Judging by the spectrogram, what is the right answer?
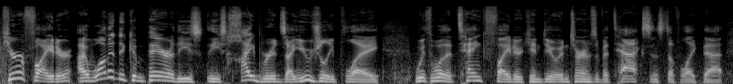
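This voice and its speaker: A man talks through a game in a casual, thinking-aloud way. His pitch is average for a man and he wanders from point to point, with a little background noise on the recording. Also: animated, normal speed. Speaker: gaming video creator. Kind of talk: casual gameplay commentary.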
